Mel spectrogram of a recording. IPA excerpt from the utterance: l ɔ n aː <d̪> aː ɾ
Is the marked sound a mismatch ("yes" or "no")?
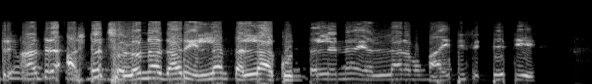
no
